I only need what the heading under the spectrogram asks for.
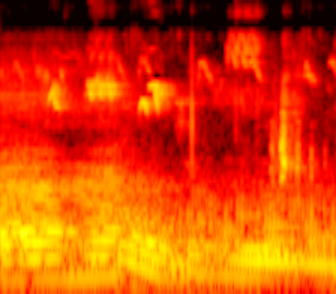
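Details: Brief stretch of Pale-breasted thrush song, a few clear whistled notes and a rapid twittering flourish, with a low background hum and a faint click.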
